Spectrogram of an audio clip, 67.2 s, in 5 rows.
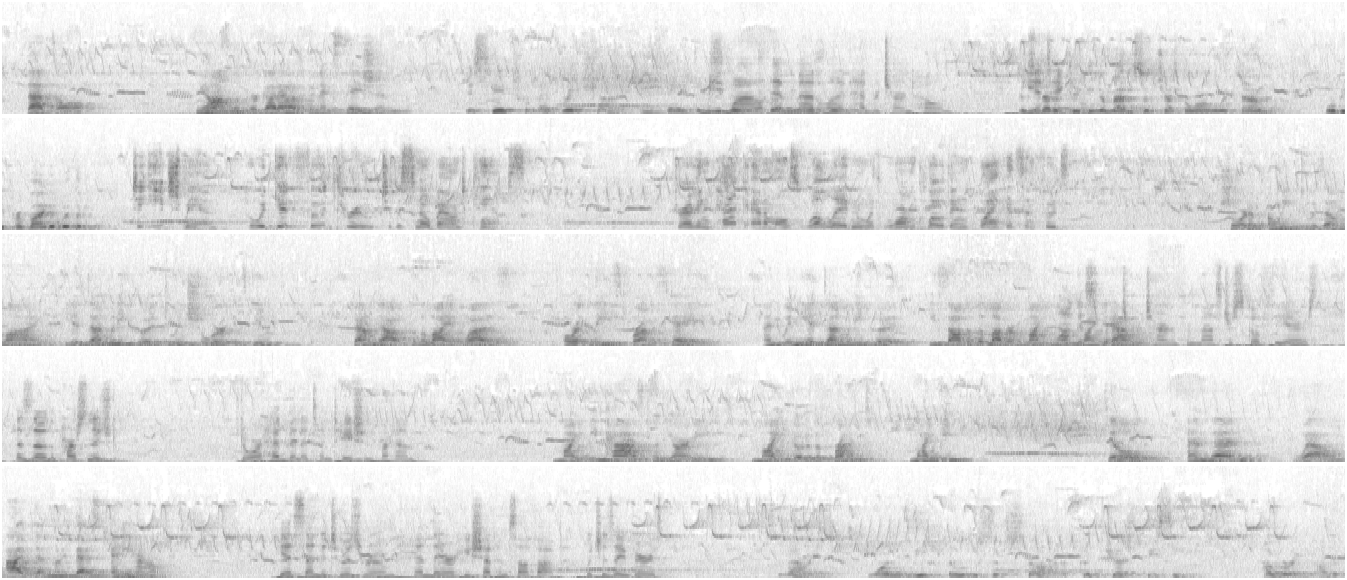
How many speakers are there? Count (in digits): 5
